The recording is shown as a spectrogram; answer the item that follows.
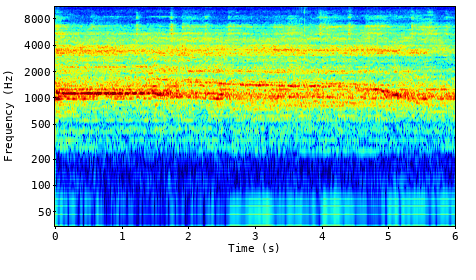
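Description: Anime fight-scene soundtrack: dramatic music over a dense, sustained rush of noise, loudest at the start and easing slightly after about two seconds.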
